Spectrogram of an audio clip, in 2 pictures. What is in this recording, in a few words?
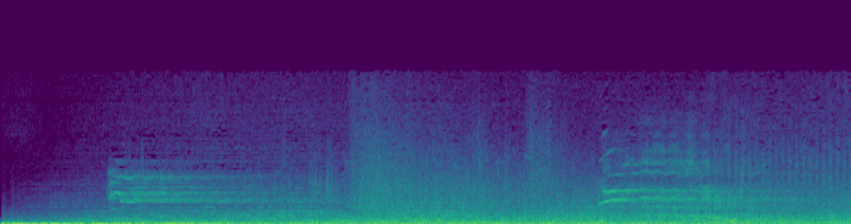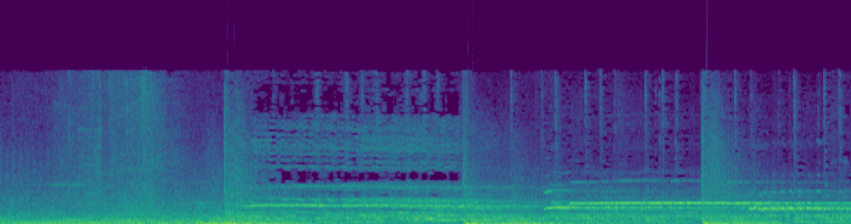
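Title background music; Kanguva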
